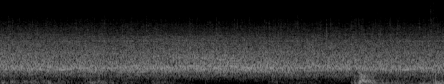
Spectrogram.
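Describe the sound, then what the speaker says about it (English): A video-game wrestling crowd in WWE 2K19 cheers in a continuous, roaring wash that holds at an even level throughout, with a brief thump near the end. "you hear the crowd rise to their feet. You hear the cheers from Riddle finding something in him."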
